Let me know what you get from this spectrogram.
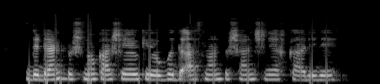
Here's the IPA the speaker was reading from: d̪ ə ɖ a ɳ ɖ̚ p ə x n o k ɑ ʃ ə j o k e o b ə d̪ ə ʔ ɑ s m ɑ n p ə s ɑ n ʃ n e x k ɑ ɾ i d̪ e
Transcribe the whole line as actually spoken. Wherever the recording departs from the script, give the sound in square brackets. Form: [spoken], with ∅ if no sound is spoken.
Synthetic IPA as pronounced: d̪ ə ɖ a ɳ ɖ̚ p ə [ʃ] n o k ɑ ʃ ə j o k e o b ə d̪ ə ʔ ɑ s m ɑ n p ə [ʃ] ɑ n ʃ n e x k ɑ ɾ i d̪ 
